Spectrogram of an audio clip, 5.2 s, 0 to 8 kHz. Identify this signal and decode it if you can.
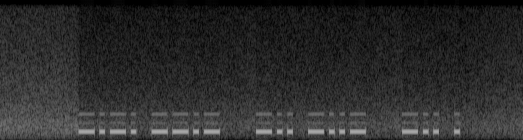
Morse code, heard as a keyed tone, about 23 wpm, 500 Hz. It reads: CQ DX DE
